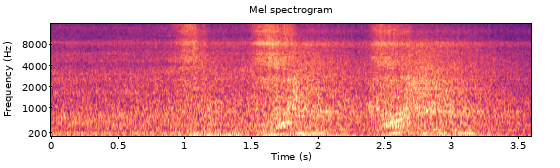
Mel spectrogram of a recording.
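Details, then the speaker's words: 1985 Pontiac Firebird Trans Am, crate Jegs 350 carbureted V8, after timing fix and carb tuning: crisp blips rise and fall cleanly over a steady idle, no misses or popping; no more black smoke, healthy. "awesome already though there's no more blacks oh that was the trail from the last video and there's absolutely nothing now it is running"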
